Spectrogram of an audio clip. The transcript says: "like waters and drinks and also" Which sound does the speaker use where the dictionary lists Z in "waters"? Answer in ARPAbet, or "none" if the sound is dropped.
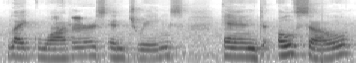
Z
